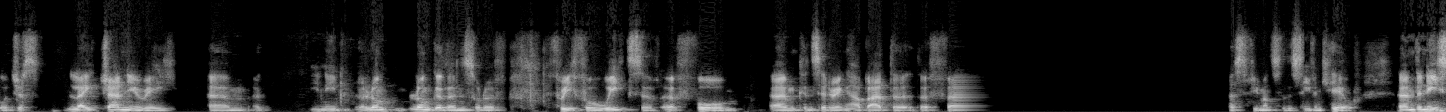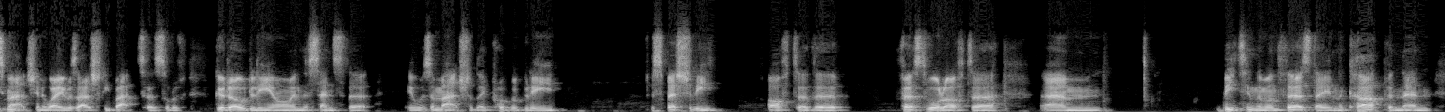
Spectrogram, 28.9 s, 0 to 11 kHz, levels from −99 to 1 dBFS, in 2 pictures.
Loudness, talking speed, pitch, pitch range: -22 LUFS, 160 wpm, 105 Hz, 100-115 Hz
